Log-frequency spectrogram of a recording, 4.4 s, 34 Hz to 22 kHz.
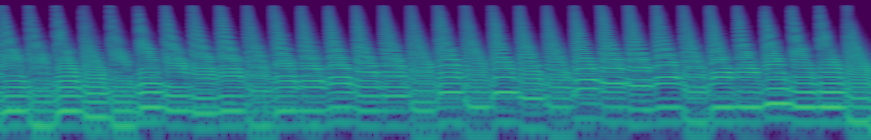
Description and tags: vintage synth 01-03-03 110 bpm
some loop with a vintage synth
